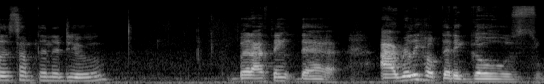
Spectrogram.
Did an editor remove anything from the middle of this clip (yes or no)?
no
